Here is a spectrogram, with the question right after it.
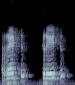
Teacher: our blade of the tongue touches the just above part of the teeth ridge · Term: post-alveolar sound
